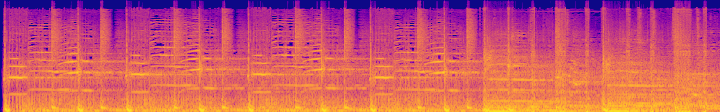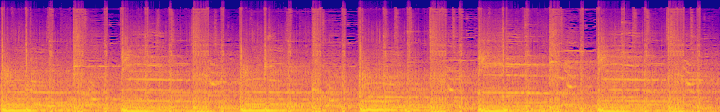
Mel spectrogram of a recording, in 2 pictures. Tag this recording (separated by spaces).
abstract audacity cat experimental from meow phonofiddle samples song sound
